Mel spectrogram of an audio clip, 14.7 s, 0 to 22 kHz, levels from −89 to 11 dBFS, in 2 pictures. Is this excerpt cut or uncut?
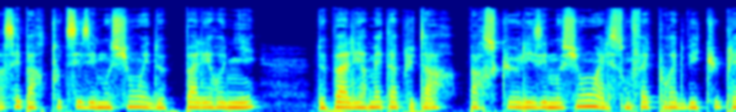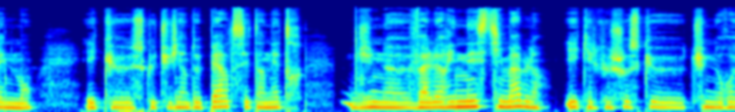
cut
